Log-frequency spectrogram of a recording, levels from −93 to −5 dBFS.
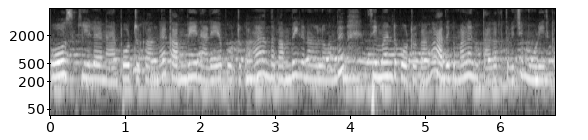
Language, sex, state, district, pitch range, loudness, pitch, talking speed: Tamil, female, Tamil Nadu, Nilgiris, 220-260 Hz, -17 LUFS, 235 Hz, 170 wpm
